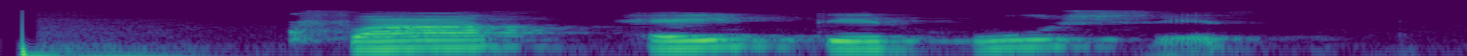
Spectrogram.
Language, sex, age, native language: Icelandic, male, 6, Icelandic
